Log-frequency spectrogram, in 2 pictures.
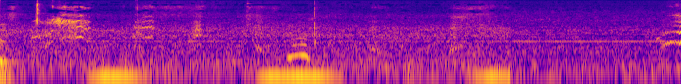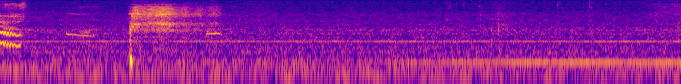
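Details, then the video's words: Cute waking noises from a domestic cat after sleeping: a few short, soft chirps and squeaks, with low thumping rustles early on and a steady hum throughout. "Cat Makes Cute Noises When They Wake Up After Sleeping"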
